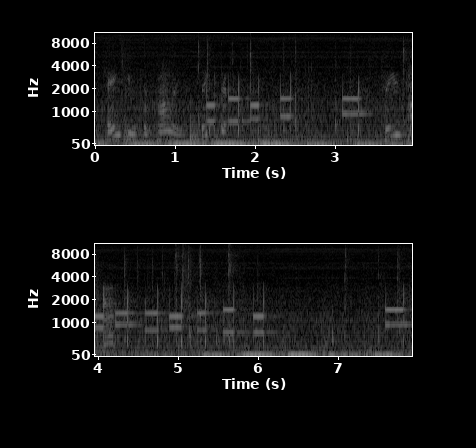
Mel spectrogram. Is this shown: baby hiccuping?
no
